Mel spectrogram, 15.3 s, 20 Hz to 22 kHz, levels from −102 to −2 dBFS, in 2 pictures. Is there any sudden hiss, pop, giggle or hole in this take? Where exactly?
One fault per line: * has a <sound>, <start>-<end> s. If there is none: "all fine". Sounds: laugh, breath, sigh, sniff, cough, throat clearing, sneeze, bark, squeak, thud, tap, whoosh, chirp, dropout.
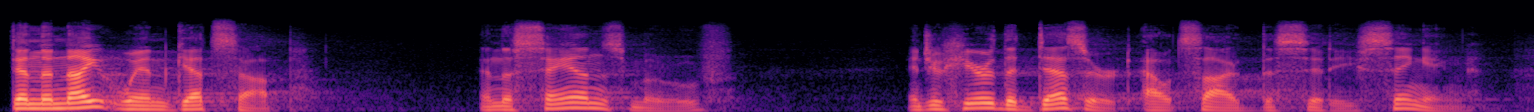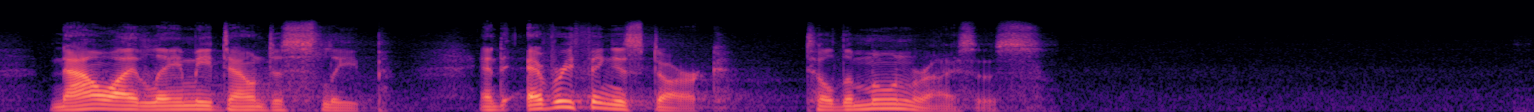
all fine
